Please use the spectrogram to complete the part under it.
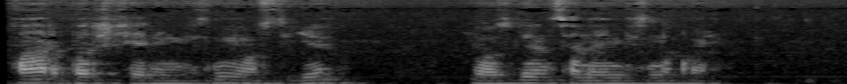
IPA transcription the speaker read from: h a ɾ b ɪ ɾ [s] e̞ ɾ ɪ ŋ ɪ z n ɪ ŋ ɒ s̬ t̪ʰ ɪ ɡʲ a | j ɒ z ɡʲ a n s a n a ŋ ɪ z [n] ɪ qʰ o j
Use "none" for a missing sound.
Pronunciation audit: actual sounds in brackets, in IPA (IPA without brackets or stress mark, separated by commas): ʃ, n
